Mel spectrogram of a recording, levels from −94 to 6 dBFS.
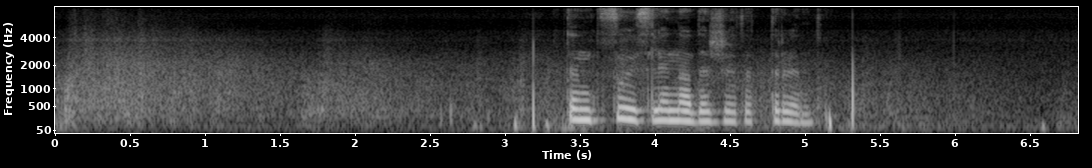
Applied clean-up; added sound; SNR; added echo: none; Thunder / Rain; 18 dB; none.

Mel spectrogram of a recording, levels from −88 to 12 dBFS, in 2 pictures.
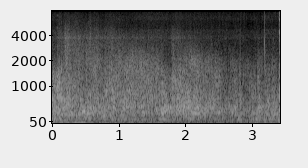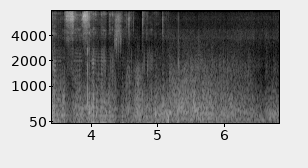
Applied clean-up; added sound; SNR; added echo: neural separator model SepFormer DNS4.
